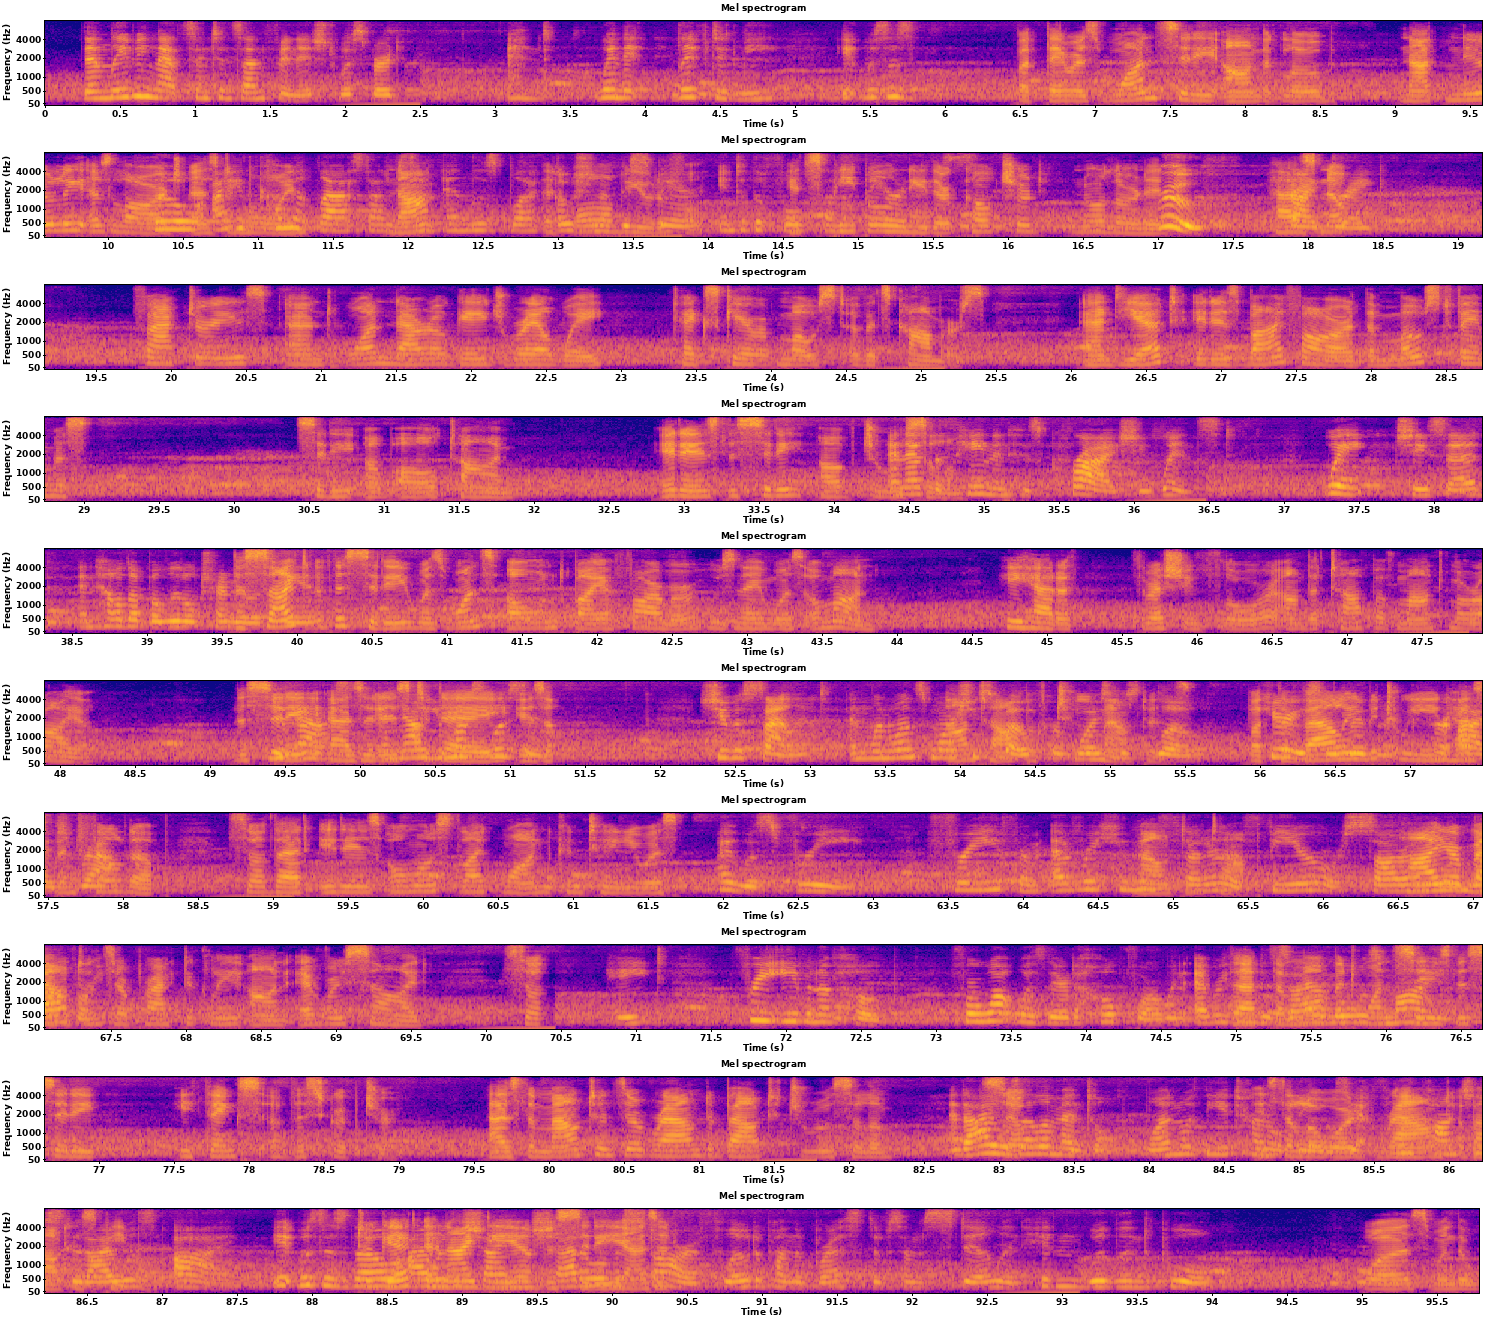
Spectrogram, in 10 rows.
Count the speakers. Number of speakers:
2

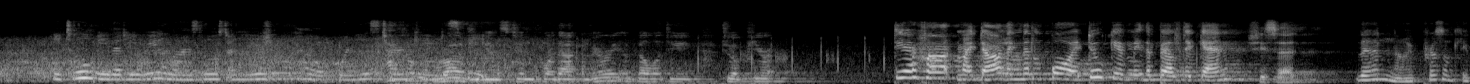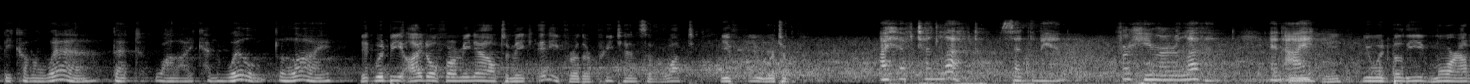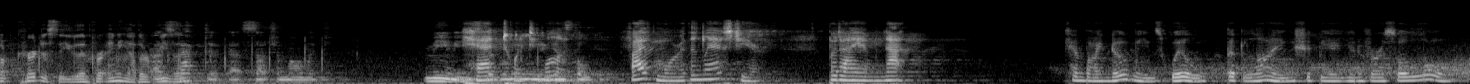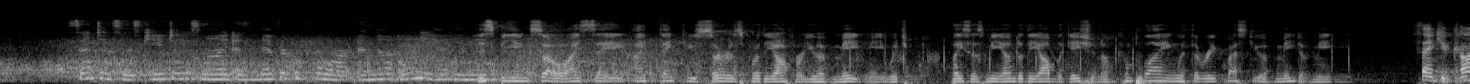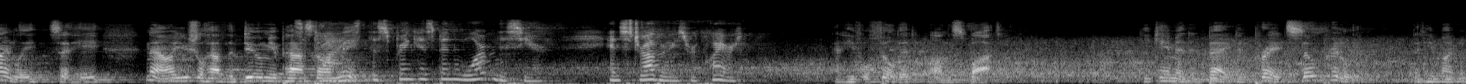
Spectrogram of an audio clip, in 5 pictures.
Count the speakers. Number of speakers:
6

